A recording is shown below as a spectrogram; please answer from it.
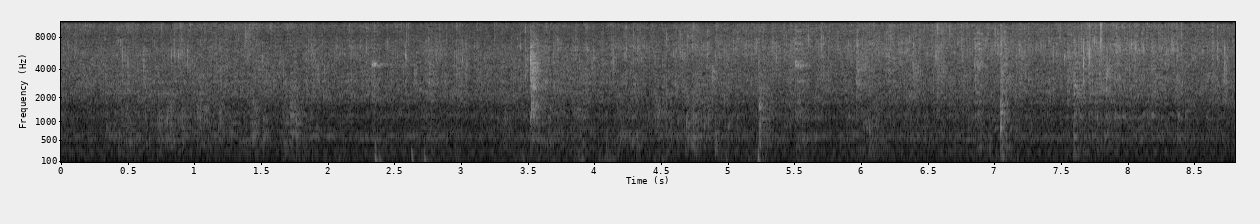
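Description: Cut potatoes, carrots and beans sizzle and fry in a pan for wheat vegetable palav, a continuous hissing crackle broken by occasional sharp clinks of a spoon or ladle against the pan.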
